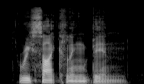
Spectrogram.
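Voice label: "recycling bin", British English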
